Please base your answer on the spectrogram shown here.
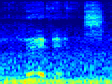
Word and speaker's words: Lititz: So, I says to myself, I'm going to get my car and I'm going to go to Litt. Now, it ain't pronounced lit.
